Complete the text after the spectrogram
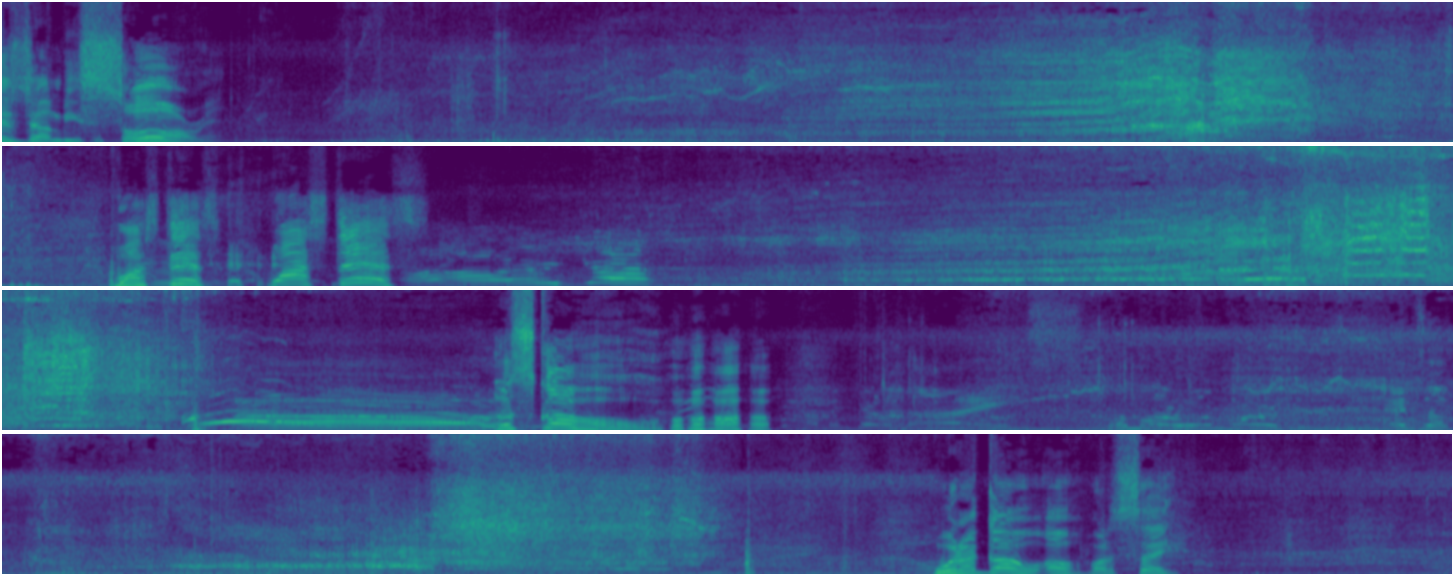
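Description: A small electric motor whines, rising and falling in pitch as a toy car races around.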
